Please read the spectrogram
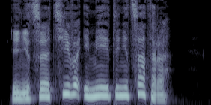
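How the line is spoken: Moaning. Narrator (Russian): простонала сестра

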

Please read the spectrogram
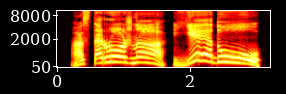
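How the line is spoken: Shouting. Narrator (Russian): кричал он другим малышам

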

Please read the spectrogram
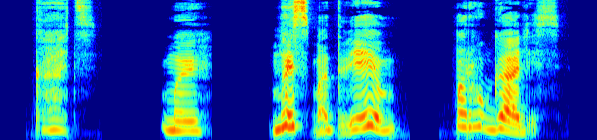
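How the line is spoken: Strained, forced out. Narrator (Russian): выдавила

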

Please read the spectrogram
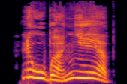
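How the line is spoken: Horrified scream. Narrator (Russian): закричала она, увидев, как тонкая петля захватила шею сестры

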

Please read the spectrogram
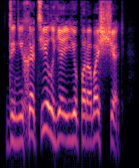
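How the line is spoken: Indignant objection. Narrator (Russian): возмущенно возразил я

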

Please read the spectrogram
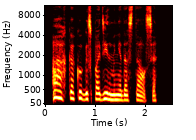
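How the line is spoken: Purring. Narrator (Russian): Продолжаю мурлыкать

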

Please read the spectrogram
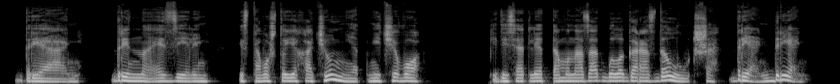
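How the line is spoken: Old woman muttering. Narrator (Russian): старуха пробормотала

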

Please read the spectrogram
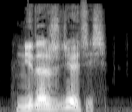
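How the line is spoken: Snapping bark, losing patience. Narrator (Russian): Не выдержав, рявкнул я

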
